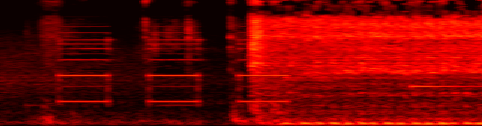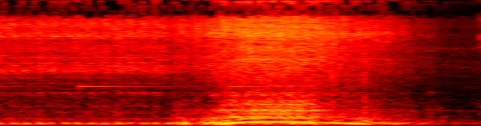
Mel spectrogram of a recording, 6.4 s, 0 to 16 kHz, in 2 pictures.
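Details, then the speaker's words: Audi S5 3.0 L supercharged, rebuilt with new timing chain, first start after refilling 7.2 quarts oil: chimes, a few seconds of rhythmic cranking, brief catch and surge, then dies; starter and wiring work. "it started but it died but it started what is life"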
